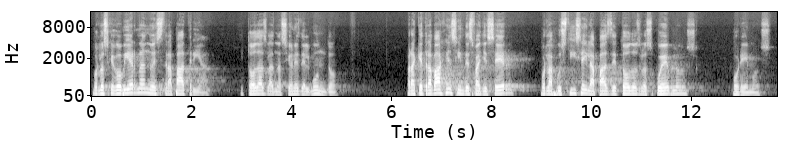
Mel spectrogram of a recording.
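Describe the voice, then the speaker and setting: Slow-spoken priest in cathedral echo. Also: male voice, mid-range voice, dark tone. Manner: measured, deliberate phrasing with pauses. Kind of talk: solemn liturgical prayer and preaching. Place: large reverberant church. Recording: cathedral-like echo, long church reverb.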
